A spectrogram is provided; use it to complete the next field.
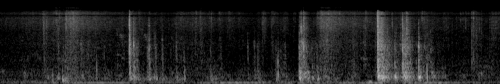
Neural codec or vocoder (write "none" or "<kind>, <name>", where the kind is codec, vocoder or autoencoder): none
